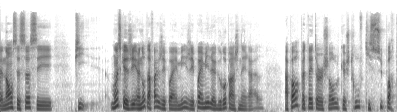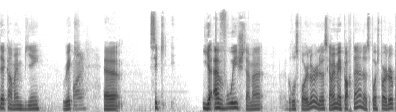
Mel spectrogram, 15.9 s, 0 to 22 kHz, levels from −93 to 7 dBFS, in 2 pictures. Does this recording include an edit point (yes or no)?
no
